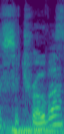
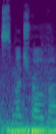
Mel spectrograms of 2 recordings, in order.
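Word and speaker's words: Smotrova: So Citrova? Smatrova. Smatrova. Yeah.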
